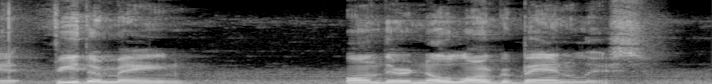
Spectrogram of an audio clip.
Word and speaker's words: phentermine: how you say it feed their main on their no longer banned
